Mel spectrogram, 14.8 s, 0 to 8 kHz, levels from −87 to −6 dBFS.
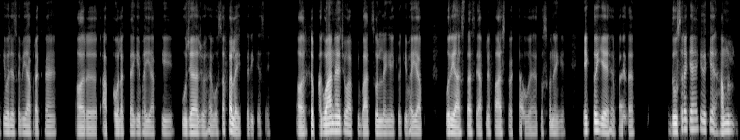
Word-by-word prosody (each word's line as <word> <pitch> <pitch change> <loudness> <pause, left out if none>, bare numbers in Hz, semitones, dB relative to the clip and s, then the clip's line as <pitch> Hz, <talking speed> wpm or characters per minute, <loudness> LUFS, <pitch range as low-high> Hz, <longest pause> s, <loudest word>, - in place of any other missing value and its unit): की 120 - -8
वजह 105 -1 +1
से 105 +1 -10
भी 110 0 -4
आप 100 - -11
रख 100 - -3
रहे 100 0 -4
हैं। 100 - -10 0.4
और 95 0 +1 0.3
आपको 95 +2 -2
लगता 100 +2 -4
है 100 - -3
कि 100 -1 -4
भाई 100 -2 -3
आपकी 100 0 -8 0.2
पूजा 105 0 +3
जो 100 0 -5
है - - -7
वो 100 0 -7
सफल 130 +2 +4
है 90 - +3
एक - - -10
तरीके - - -10
से। - - -24 0.6
और 95 +1 +3
क - - +8
भगवान 115 +5 +8
हैं 125 -1 +8
जो 120 0 -2
आपकी 110 +1 -4
बात 100 -2 -1
सुन 100 -1 0
लेंगे, 100 -1 -3
क्योंकि 100 0 -10
भाई 95 +1 -1
आप 95 -2 0 0.5
पूरी 105 0 +6
आस्था 100 +1 +2
से 105 0 -8
आपने 95 +2 -4
फ़ास्ट 95 0 -3
रखा 95 0 -8
हुआ 95 0 -8
है, 95 - -10
तो 95 +1 -16
सुनेंगे, 95 -1 -7 0.4
एक 120 +2 +3
तो 140 - +9
ये 115 -6 +5
है 100 - -6
फ़ायदा। 100 +1 -7 0.8
दूसरा 120 +7 +5
क्या 155 0 +1
है 160 - -3
कि 160 - -5
देखिए 145 +1 0
हम 115 +3 +4
म 130 - -7
100 Hz, 235 wpm, -25 LUFS, 95-115 Hz, 0.8 s, तो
